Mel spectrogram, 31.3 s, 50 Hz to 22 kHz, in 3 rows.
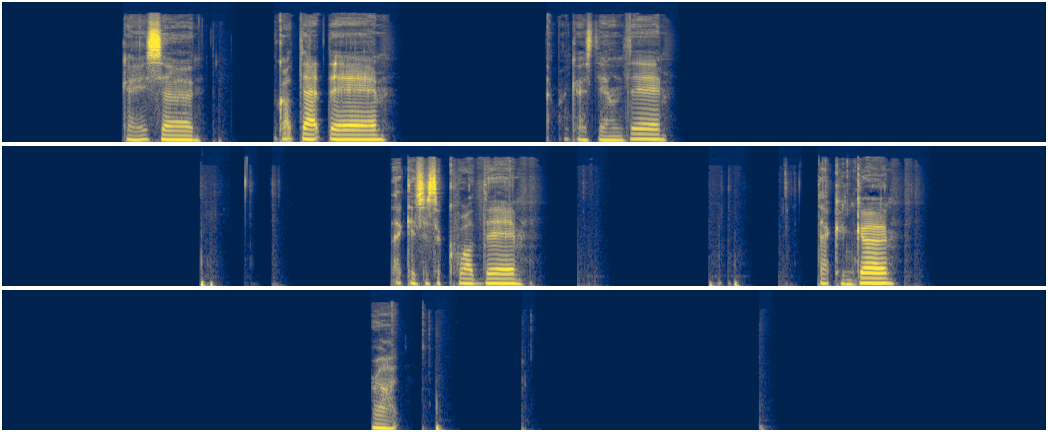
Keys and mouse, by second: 0.9 click, 1.4-5.5 middle drag, 11.6 click, 12.1 shift+click, 12.9 m, 13.9-15.5 middle drag, 16.2 2, 17.0 alt+click, 18.3 ctrl+x, 18.7 middle click, 19.5 1, 20.0 click, 21.0-21.8 drag, 22.4 click, 23.3-24.8 middle drag, 25.1 click, 25.9 middle click, 26.6 click, 27.2 click, 28.3 click, 28.9-30.3 middle drag, 30.6 click, 31.2 click.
